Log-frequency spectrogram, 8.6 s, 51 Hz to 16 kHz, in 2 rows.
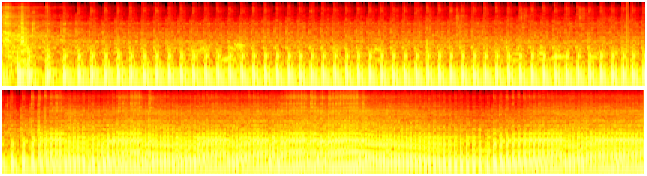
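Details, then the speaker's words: Yamaha Sniper 155R with Dyno Pro exhaust, after tightening the loose nut that rattled: even, steady idle then smooth rev with no rattle or buzz; sound test confirms that bolt was the culprit and the exhaust is normal. "At heto na nga ang sound test para makonfirm natin kung nawala na nga ba yung ingay."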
